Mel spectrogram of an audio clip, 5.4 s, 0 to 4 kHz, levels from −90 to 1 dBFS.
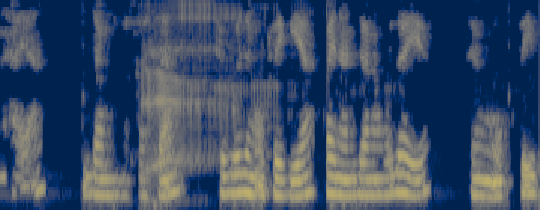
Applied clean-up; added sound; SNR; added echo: classical method spectral subtraction.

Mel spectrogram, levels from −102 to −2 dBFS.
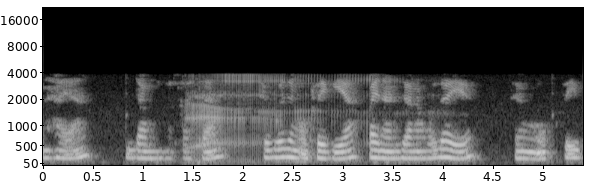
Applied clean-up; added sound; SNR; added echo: none; Burping, eructation; 17 dB; none.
